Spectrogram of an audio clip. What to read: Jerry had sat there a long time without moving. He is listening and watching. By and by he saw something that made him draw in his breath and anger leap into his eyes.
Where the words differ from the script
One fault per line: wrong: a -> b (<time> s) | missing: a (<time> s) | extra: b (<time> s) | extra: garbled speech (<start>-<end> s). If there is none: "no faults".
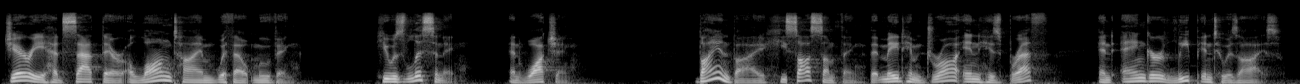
wrong: is -> was (3.9 s)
